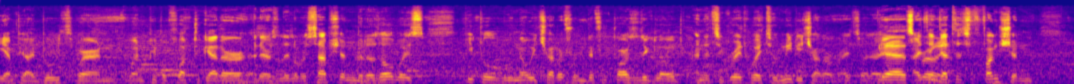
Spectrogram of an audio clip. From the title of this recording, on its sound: Live from #IMEXAmerica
